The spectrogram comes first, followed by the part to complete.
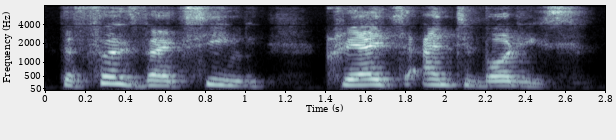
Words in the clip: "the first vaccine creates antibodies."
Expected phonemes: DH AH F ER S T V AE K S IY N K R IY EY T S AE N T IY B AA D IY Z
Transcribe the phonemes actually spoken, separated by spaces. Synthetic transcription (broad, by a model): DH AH F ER S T V AE K S IY N K R IY EY T S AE N T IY B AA D IY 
